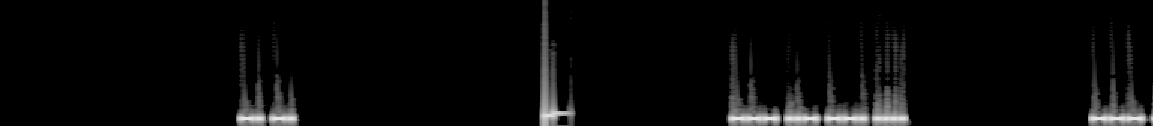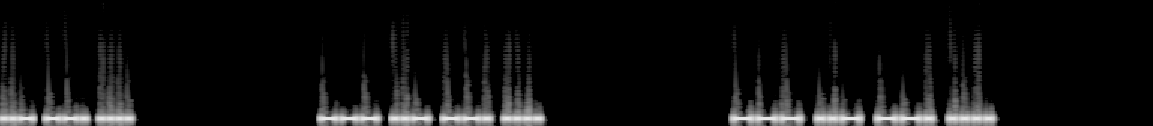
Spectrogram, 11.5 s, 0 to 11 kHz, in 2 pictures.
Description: Morse code, heard as a keyed tone, about 50 wpm, 700 Hz. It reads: NN OUGH OUGH OUGH OUGH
